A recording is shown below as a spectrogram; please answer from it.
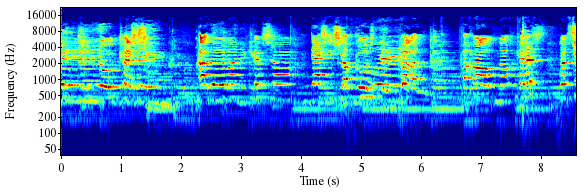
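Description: Young children singing a song to the strumming of acoustic guitars, the sung phrases breaking off and restarting every second or so over ringing guitar notes.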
